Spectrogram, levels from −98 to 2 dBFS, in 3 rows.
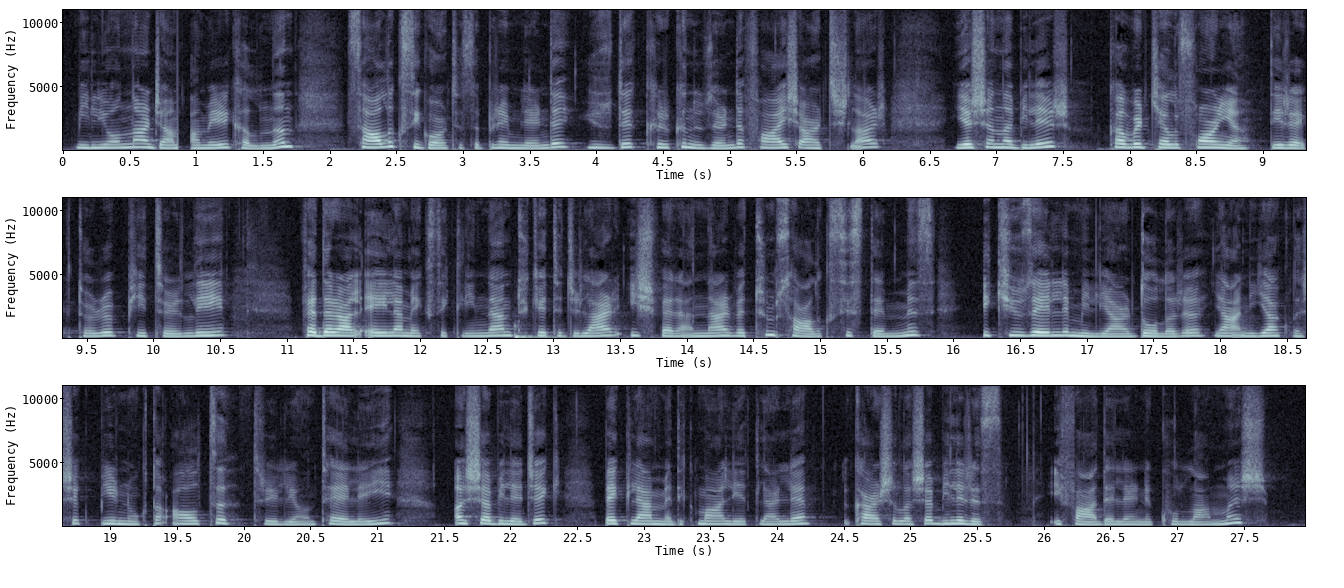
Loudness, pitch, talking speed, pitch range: -26 LUFS, 235 Hz, 80 wpm, 215-255 Hz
